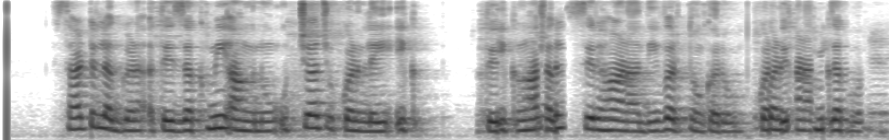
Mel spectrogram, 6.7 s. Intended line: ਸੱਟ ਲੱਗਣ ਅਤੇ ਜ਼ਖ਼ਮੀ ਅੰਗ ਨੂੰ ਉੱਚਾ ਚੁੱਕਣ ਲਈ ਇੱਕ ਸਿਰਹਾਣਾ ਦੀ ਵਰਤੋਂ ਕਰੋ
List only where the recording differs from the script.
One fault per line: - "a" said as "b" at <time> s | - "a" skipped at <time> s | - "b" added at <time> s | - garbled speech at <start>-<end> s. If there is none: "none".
- garbled speech at 3.6-4.2 s
- garbled speech at 5.6-6.5 s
